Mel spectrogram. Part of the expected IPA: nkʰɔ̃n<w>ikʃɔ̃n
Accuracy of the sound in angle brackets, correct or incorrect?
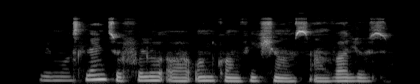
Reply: incorrect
